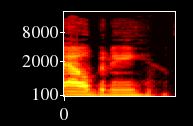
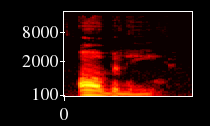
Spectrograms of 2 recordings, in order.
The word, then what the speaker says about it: Albany: And I said it wrong, the first time I said Albany, right? – Yep, not Albany, Albany.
